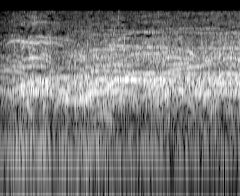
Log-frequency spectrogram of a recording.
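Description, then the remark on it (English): A large crowd at a political rally at night cheers and whoops continuously, a dense wall of overlapping voices and shouts at steady volume for several seconds, with no single speaker standing out. “You have to know that every Democrat is against the things that the people here tonight, and this is an incredible crowd, the people here tonight.”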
